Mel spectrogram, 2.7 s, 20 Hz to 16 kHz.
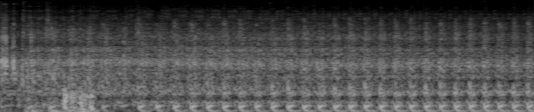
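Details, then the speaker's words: Tohatsu 4 hp four-stroke outboard, warm, after fixing gas getting into the oil with fresh oil and a new part: starts on one easy pull, then a steady, even chugging idle about a dozen beats a second; runs clean. "Granted, it is warm, but it wasn't even much of a pull. Didn't even have to put my hand on top of the motor to hold it."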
